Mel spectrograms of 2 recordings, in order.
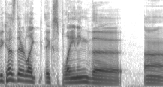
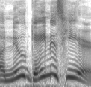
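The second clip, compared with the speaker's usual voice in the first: fake advertisement announcer voice; 12 semitones higher than usual. Imitating a Nintendo commercial announcer: Nintendo announcer voice. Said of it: "doing the Nintendo announcements and commercials".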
